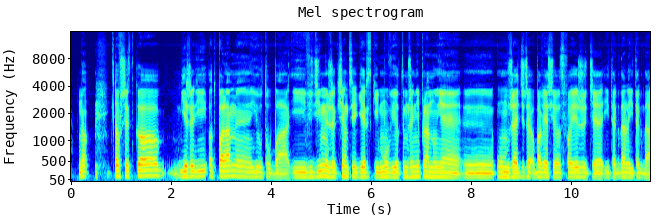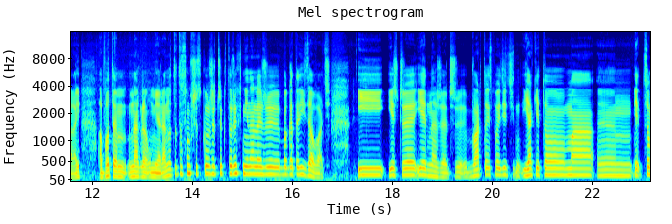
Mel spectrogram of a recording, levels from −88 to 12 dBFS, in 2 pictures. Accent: native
